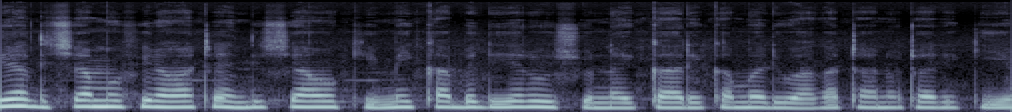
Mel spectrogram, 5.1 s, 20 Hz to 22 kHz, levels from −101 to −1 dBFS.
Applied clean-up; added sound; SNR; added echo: none; none; none; none.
